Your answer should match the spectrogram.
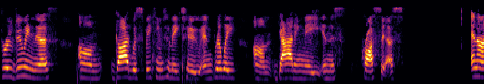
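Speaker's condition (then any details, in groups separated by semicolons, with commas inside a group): No condition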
